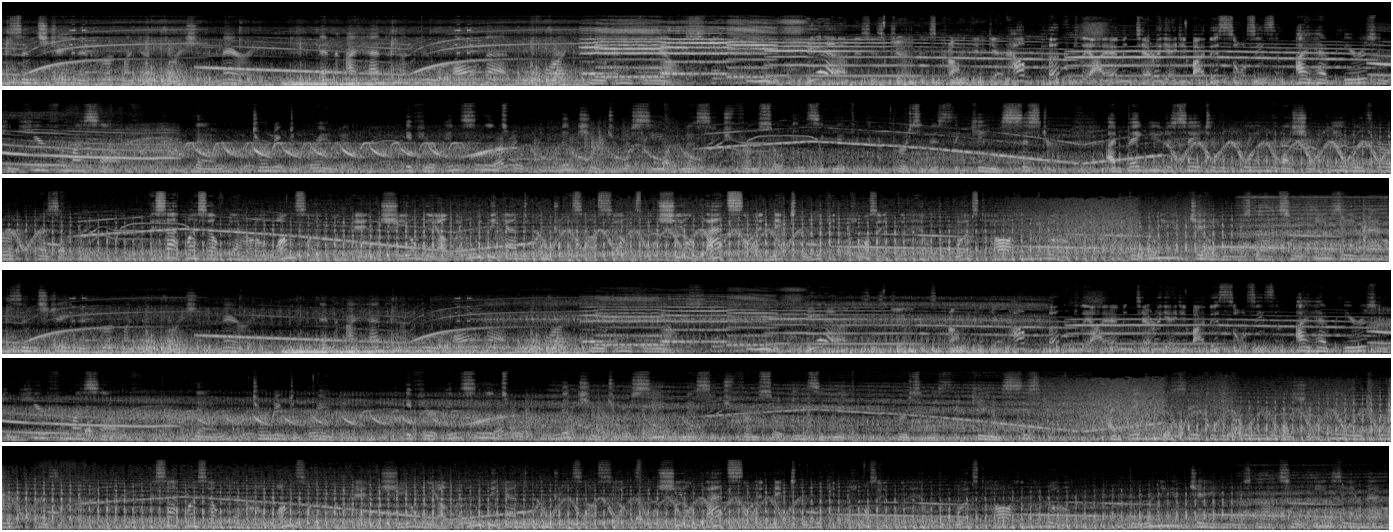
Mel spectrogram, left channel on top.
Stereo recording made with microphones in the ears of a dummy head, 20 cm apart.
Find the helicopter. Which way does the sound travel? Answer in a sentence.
You can hear the helicopter travel towards the left.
